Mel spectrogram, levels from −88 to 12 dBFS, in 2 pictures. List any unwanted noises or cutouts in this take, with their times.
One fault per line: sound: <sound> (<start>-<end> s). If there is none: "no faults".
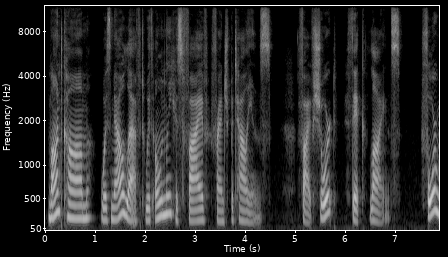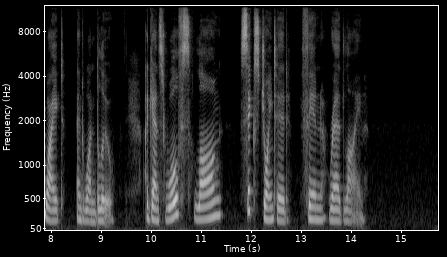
no faults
